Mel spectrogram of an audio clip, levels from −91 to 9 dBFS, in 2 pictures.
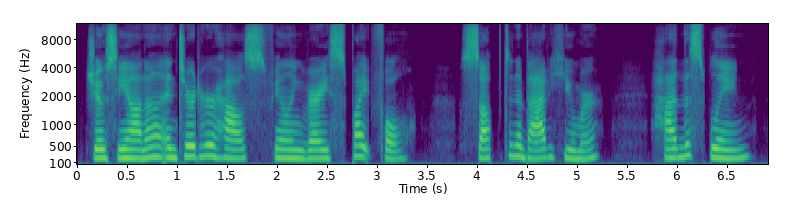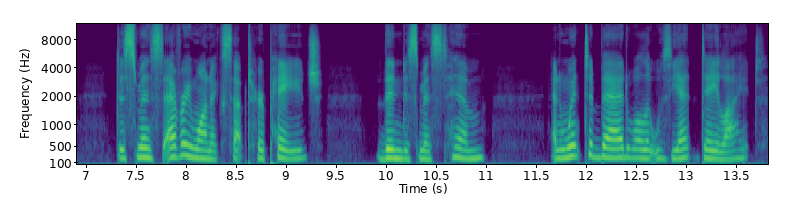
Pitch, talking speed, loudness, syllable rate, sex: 215 Hz, 145 wpm, -18 LUFS, 4.9 syllables/s, female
